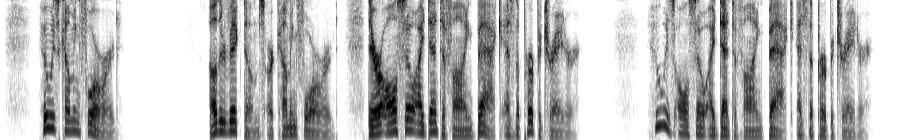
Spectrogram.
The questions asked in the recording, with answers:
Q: Who is also identifying Beck as the perpetrator?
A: The other victims are also identifying Beck as the perpetrator.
